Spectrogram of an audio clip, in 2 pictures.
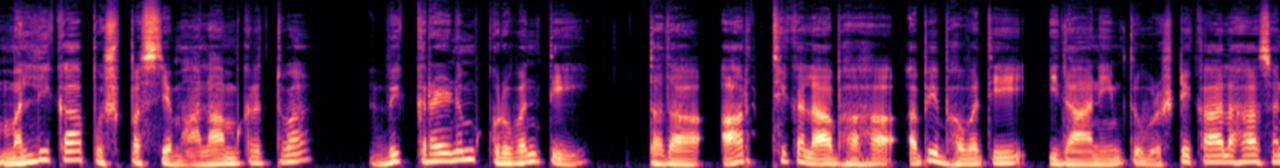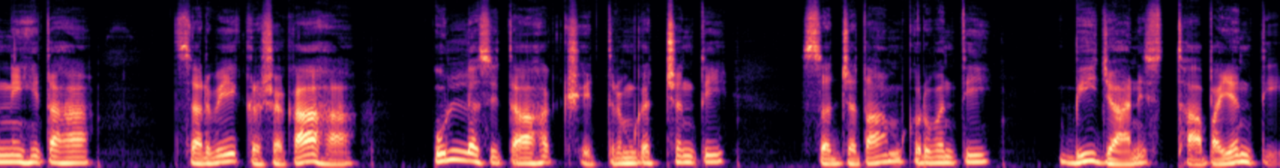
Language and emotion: Sanskrit, neutral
